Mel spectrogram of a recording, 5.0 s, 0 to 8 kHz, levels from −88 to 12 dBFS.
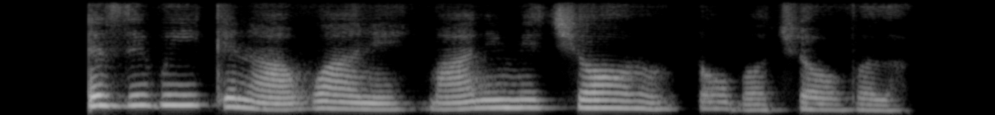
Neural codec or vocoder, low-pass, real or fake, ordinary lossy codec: codec, 24 kHz, 0.5 kbps, DualCodec; 7.2 kHz; fake; none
